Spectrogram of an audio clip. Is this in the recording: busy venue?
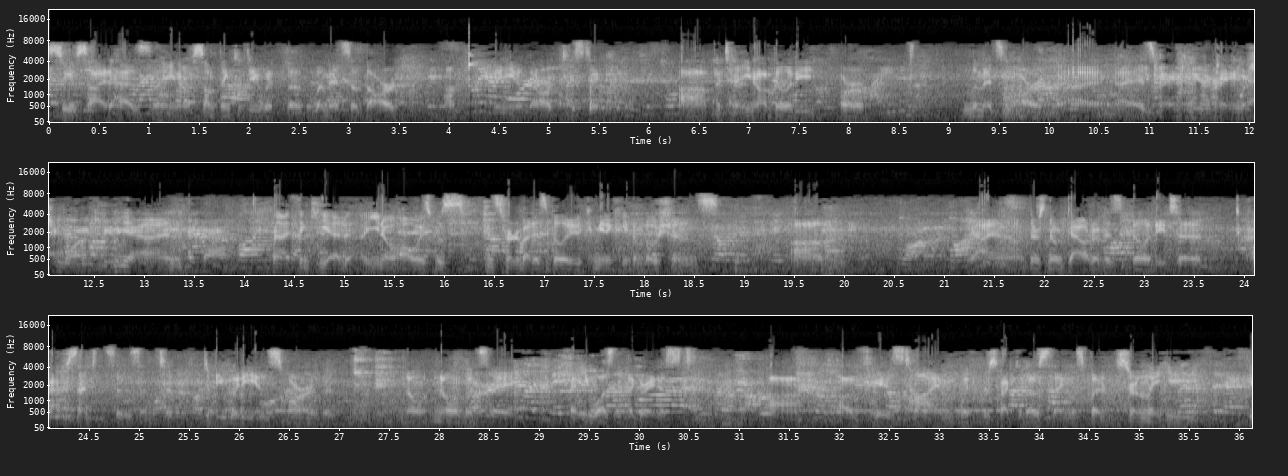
yes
